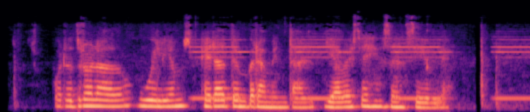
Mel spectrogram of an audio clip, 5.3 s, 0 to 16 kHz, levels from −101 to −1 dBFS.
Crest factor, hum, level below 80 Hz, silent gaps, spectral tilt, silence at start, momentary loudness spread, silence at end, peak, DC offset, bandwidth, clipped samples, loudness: 18 dB; none; -64 dBFS; none; -7 dB/octave; 0.55 s; 15 LU; 0 s; -2 dBFS; under 0.1%; 9 kHz; under 0.1%; -20 LUFS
